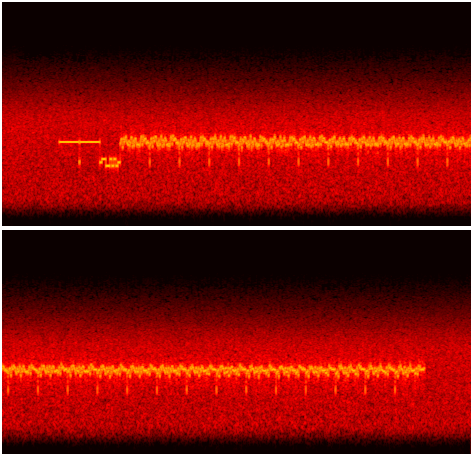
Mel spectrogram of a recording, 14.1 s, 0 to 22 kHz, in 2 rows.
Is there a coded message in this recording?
Yes: SSTV (slow-scan television), Martin M1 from 0.9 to 13.4 s, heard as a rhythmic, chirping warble, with radio hiss.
